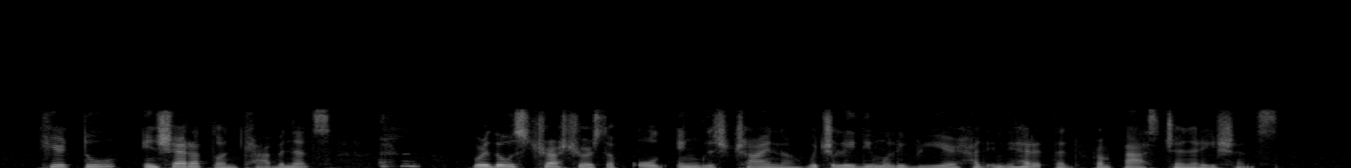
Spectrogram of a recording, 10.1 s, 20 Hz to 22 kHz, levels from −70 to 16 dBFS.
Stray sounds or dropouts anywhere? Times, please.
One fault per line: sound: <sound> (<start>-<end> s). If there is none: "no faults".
sound: laugh (2.8-3.2 s)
